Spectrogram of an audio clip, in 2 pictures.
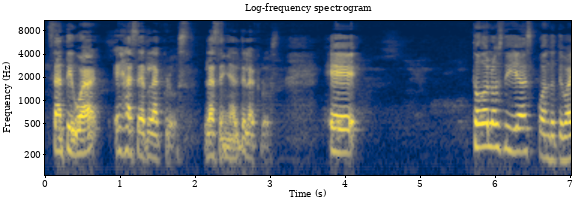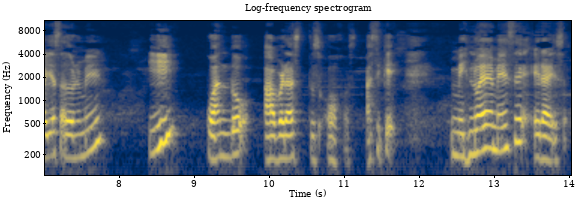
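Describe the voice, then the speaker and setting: A woman telling a personal faith testimony in a halting way, repeating her phrases. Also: mid-range voice, gravelly, darkish tone, dull audio.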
